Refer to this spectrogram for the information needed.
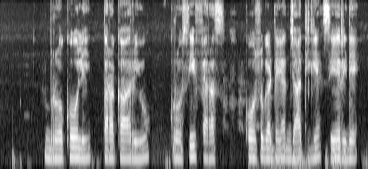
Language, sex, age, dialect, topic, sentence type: Kannada, male, 18-24, Mysore Kannada, agriculture, statement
